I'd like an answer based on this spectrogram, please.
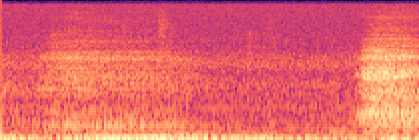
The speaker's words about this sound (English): Whew, breathe in.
